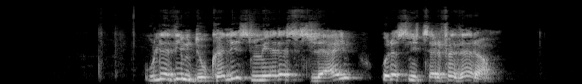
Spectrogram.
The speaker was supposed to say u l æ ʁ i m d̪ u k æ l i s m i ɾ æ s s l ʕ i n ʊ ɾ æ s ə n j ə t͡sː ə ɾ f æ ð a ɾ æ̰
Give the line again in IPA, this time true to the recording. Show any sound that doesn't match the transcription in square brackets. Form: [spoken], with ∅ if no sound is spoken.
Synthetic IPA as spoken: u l æ [ð] i m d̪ u k æ l i s m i ɾ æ s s l ʕ i n ʊ ɾ æ s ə n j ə t͡sː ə ɾ f æ ð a ɾ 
